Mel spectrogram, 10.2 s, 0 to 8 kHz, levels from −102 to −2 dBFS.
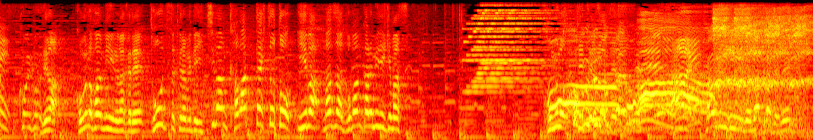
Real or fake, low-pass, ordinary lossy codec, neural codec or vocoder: real; 7.2 kHz; none; none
